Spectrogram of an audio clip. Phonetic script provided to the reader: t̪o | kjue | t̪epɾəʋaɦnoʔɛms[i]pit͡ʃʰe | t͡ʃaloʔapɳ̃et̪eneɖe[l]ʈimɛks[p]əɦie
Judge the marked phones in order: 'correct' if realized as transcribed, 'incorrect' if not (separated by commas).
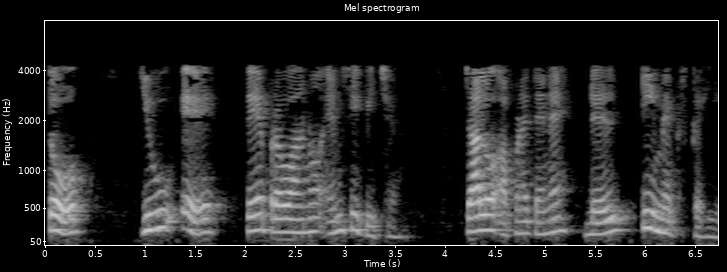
correct, correct, incorrect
